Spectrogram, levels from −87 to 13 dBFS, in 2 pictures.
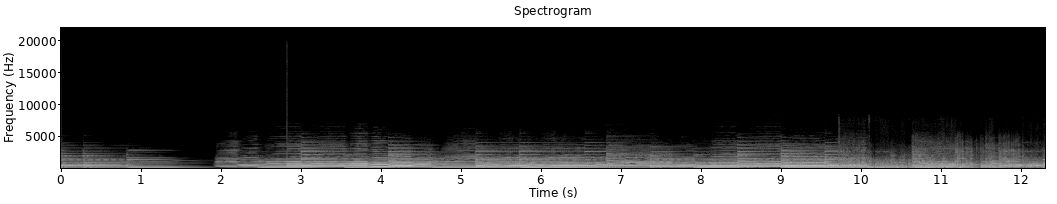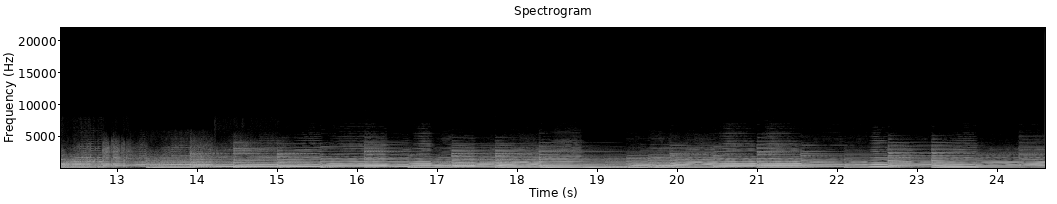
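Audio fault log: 0.00–2.83 s, channel delay (comb filtering): One channel trails the other by around 10 ms, and the mono sum cancels at evenly spaced frequencies starting near 50 Hz. The result is a hollow, phasey tone. Unlike a plain treble loss, the notches stay fixed and repeat across the whole spectrum.
9.72–24.6 s, call bitrate drop: The encoder falls from 40 to 8 kbps, staying at its lowest for 3.73 s, and the audio bandwidth shrinks from 20 kHz to 6 kHz. The sound turns muffled and watery. Unlike a simple filter, the coarse, smeared coding texture comes with the lost treble.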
